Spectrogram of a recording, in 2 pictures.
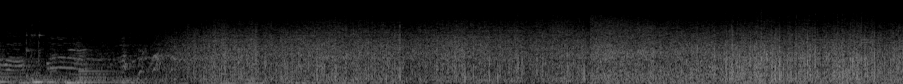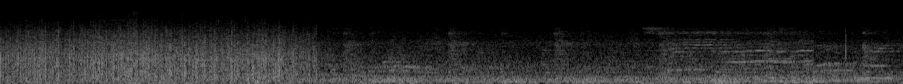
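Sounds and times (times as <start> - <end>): heavy rain on pavement: 1.6 - 12.4.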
